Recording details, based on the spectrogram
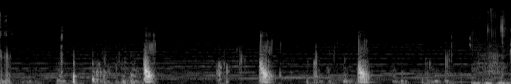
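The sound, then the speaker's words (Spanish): A person drinks water from a glass: a series of wet gulps and swallows, with three stronger ones spaced about a second apart, between smaller sips and mouth sounds over a low steady hum. “Bebe agua, el sonido de beber agua.”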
